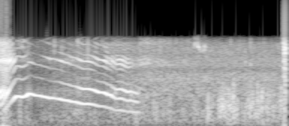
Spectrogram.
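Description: Pit bull mix dog giving one drawn-out whine: a sharp rise in pitch, then a long smooth fall lasting a little over a second.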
